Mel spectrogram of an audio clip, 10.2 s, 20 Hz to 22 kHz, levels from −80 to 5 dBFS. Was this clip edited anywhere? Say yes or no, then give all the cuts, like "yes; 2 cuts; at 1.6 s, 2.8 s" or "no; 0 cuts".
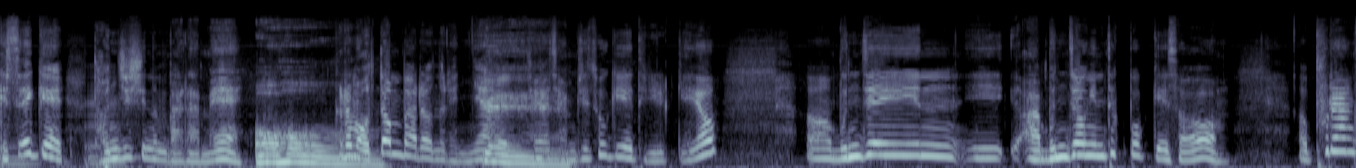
yes; 1 cut; at 8.5 s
